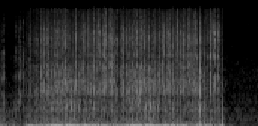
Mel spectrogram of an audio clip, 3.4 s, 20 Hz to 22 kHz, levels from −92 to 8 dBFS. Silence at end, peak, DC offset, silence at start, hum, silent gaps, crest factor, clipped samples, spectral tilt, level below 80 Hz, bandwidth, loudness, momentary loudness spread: 0.45 s; -18 dBFS; under 0.1%; 0 s; none; none; 14 dB; under 0.1%; -2.5 dB/octave; -36 dBFS; 16 kHz; -41 LUFS; 8 LU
